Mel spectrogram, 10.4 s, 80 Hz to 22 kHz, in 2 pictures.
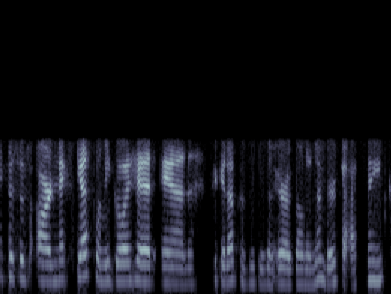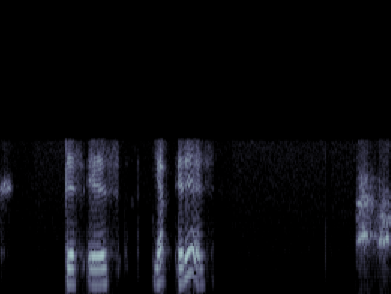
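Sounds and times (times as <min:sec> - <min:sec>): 
speech: 0:00.0 - 0:05.4, 0:06.1 - 0:08.1
dog barking over a phone line: 0:10.0 - 0:10.4.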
